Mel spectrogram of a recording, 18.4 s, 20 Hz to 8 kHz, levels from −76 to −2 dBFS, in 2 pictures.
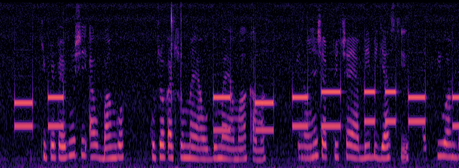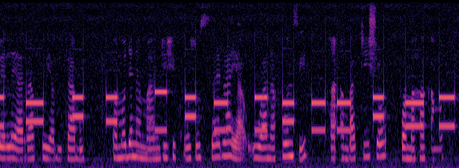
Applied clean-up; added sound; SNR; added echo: none; Telephone; -3 dB; none.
